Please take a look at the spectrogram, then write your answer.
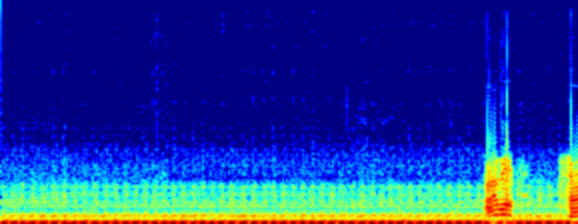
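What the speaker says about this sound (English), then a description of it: "It's a loud engine." A loud car engine idles close by with a constant deep rumble, and a voice cuts in briefly near the end.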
